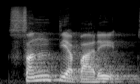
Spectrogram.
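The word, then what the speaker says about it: सन्त्यपारे: संत्यपारे, संत्यापारे इस प्रकार से बोलना है।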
